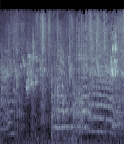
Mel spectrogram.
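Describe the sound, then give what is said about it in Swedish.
Several chickens cluck and chatter together inside a henhouse in the morning, a steady overlapping flock murmur with occasional higher calls rising above it. “vi tänder morgonljuset i, i Tarjas hönsstall. Kycklingstall.”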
